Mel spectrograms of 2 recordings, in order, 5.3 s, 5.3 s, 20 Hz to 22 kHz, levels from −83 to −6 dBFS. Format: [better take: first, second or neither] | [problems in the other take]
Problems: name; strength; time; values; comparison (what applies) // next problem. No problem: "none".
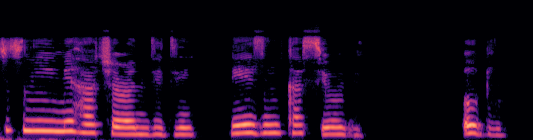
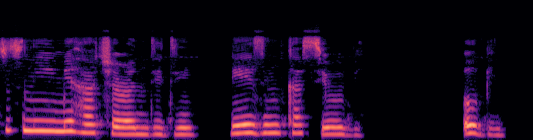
second | noise reduction (neural mask model Resemble Enhance denoiser)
